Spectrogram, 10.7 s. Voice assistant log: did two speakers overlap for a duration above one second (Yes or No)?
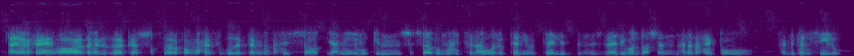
No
